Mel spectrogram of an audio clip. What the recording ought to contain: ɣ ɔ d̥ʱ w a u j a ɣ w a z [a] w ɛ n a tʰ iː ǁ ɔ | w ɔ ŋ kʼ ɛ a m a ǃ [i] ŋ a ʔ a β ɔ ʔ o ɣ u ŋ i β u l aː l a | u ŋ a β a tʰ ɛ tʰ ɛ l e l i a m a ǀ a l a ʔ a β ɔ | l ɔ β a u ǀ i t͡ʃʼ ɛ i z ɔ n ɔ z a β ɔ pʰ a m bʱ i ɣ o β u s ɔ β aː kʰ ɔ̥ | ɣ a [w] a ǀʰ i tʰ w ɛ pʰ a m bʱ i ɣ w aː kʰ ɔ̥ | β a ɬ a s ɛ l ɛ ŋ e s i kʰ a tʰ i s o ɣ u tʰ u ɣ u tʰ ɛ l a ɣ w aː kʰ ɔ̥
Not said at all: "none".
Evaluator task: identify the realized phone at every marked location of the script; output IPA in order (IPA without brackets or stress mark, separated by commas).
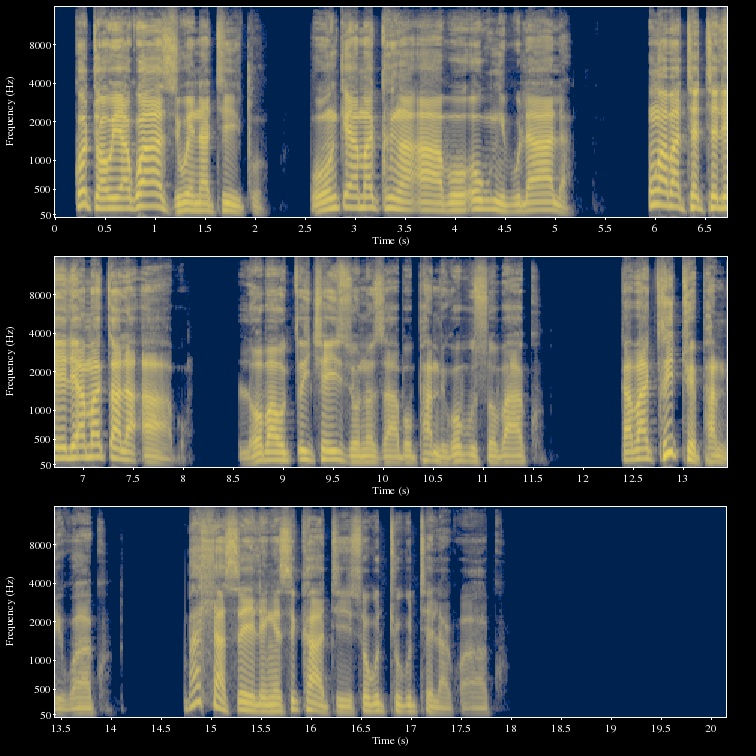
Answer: i, i, β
